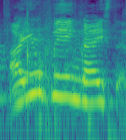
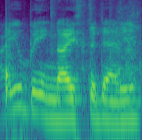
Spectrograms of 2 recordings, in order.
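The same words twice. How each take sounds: First: The question breaks up into real laughter; laughing. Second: Said in the usual way. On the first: Real, not acted. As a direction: start the line and lose it to a laugh. Dad breaks into laughter mid-question.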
